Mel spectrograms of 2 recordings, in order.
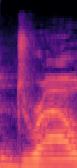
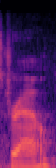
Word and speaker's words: drow: i also don't know how to say the drow home city so let's roll is it isn't it dro no it's drowning it's drow yeah right it doesn't matter because it's rousey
